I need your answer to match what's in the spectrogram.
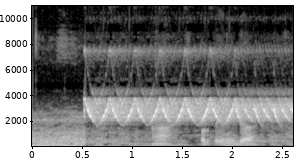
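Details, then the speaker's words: Motorcycle fitted with an ECO 9 anti-theft remote, engine killed remotely at a distance: it dies suddenly and cannot restart, then a loud, rapidly warbling siren starts abruptly and cycles evenly; anti-theft alarm sounding after remote kill. "Motor akan mati tiba-tiba mati seperti itu ya. Dan bunyi sirna barulah bisa teriak maling gitu ya."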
